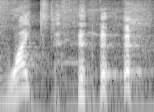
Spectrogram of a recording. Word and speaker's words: Woike: Woo! Spelled Woike. Pronounced Woike.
